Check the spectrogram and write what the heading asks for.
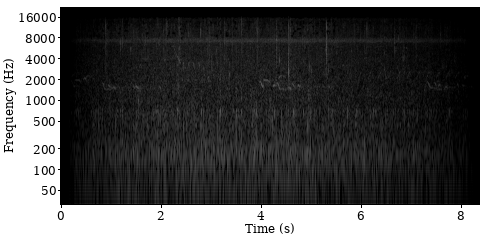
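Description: Outdoor nature ambience under trees: a steady rushing hiss, a thin high steady tone, and a few short chirps with scattered light ticks. It fades in and out.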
